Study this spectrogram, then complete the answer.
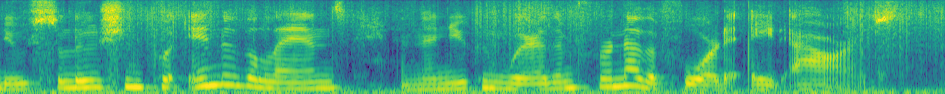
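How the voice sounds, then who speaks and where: A woman with an American accent speaks at a moderate pace in a medium pitch with ordinary variation. Noticeable background noise runs under her voice. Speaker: radio host. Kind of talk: 1940s women's radio talk show. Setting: radio broadcast, 1940s recording.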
